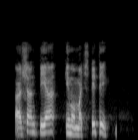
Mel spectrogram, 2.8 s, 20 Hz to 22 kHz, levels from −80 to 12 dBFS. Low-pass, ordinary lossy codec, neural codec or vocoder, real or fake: 7.2 kHz; MP3, 48 kbps; codec, 16 kHz, 2 kbps, FunCodec, trained on LibriTTS, 25 frames a second; fake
